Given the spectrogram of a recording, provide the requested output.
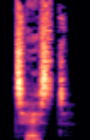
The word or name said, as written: tast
